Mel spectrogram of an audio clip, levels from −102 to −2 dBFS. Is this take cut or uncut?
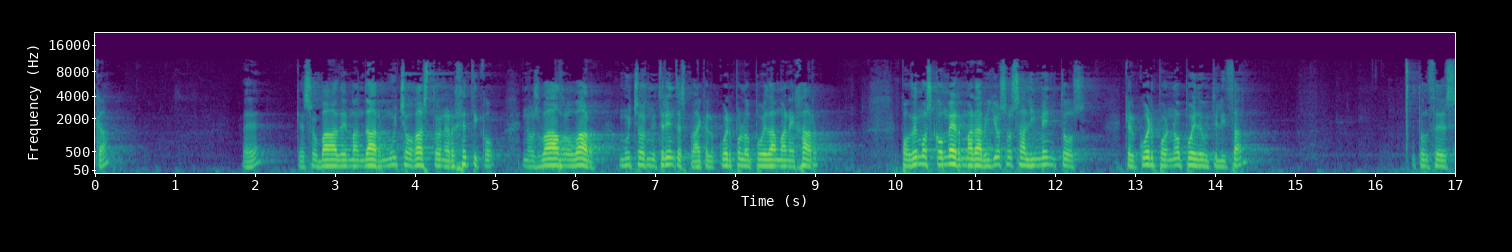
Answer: uncut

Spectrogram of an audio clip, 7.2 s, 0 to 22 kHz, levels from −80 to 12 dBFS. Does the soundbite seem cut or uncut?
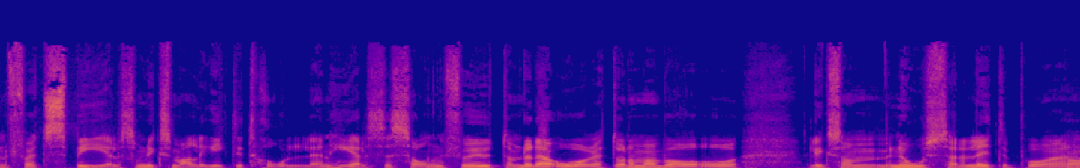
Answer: uncut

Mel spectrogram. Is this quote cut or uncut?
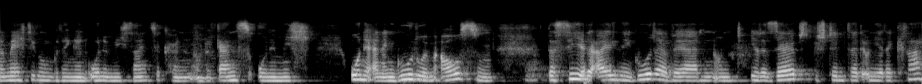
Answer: uncut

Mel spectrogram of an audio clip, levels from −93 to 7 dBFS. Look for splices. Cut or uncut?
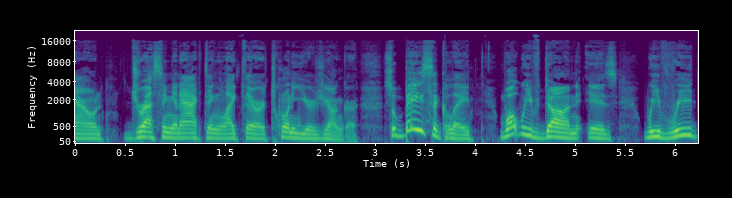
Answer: uncut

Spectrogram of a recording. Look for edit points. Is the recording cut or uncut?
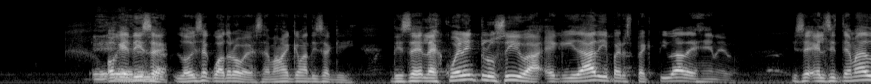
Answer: cut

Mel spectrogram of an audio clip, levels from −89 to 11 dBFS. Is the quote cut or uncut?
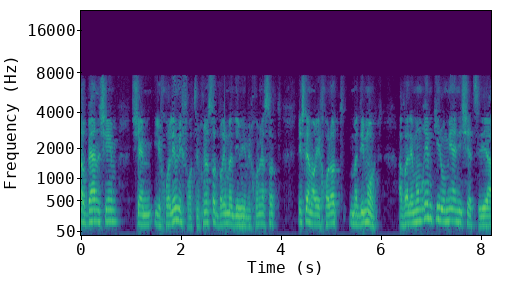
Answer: cut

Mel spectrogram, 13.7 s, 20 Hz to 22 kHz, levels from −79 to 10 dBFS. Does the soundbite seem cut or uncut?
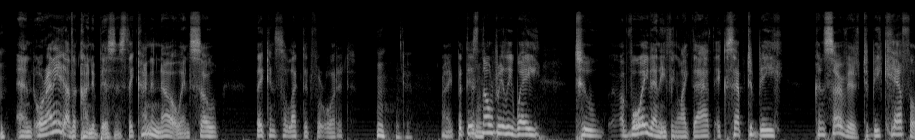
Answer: uncut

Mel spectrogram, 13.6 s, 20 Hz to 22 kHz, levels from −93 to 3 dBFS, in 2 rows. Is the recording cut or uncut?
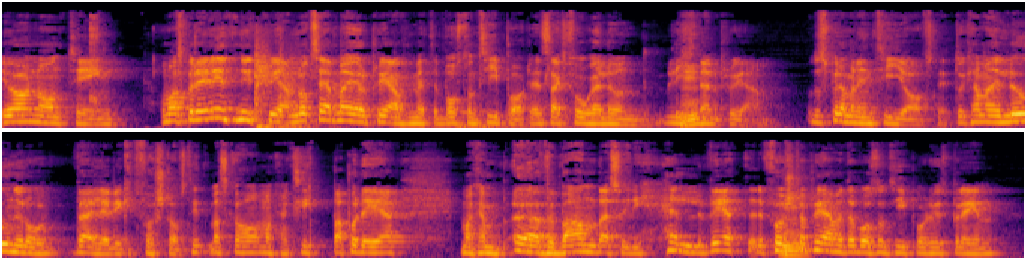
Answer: cut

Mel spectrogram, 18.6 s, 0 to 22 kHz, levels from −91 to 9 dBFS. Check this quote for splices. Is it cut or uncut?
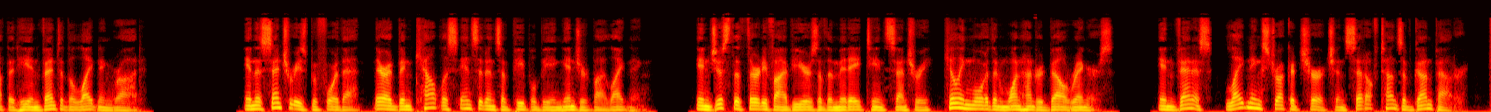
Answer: cut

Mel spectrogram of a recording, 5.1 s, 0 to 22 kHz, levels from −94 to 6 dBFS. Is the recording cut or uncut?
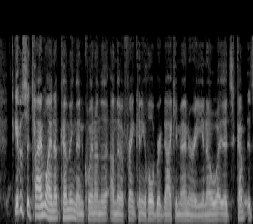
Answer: uncut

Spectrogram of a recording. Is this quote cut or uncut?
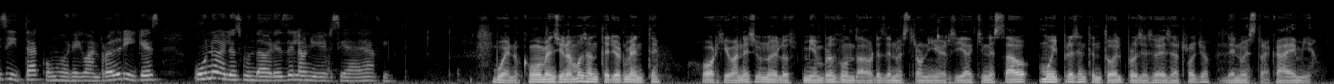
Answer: uncut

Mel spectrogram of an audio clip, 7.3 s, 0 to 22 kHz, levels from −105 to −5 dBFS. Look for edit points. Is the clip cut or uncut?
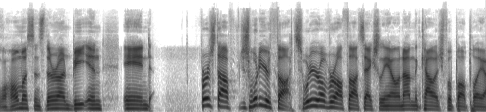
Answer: cut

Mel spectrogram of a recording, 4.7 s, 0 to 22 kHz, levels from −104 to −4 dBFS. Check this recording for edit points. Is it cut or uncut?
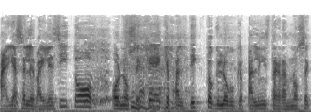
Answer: uncut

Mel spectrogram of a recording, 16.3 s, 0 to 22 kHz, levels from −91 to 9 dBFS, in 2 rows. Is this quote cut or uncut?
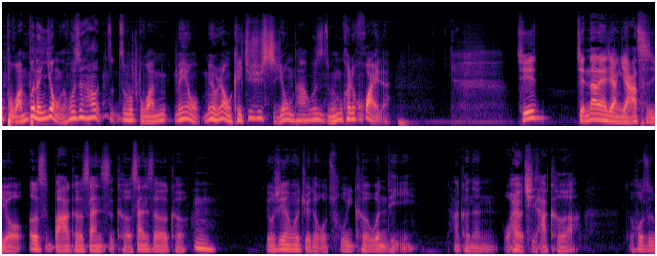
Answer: cut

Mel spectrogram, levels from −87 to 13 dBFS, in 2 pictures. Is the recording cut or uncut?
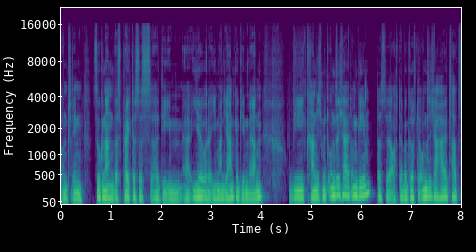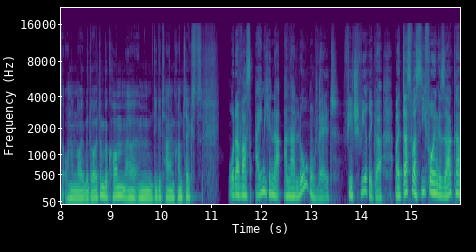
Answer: cut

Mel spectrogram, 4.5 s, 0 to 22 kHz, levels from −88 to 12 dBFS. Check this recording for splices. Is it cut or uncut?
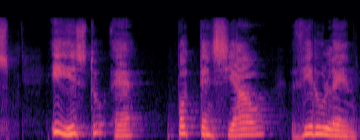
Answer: cut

